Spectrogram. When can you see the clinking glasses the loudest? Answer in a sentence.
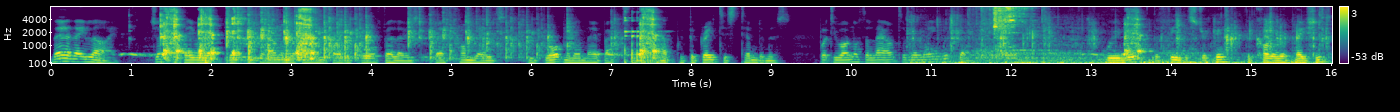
The volume of the clinking glasses peaks at 12 seconds.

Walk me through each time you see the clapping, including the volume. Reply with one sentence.
You can hear the clapping from 2.1 to 7.2 s, getting quieter.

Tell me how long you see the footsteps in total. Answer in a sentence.
The footsteps can be heard for 5 seconds in total.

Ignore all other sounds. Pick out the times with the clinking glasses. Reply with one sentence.
You can hear the clinking glasses from 1.4 to 2.0 s, from 7.2 to 7.8 s and from 11.4 to 12.4 s.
